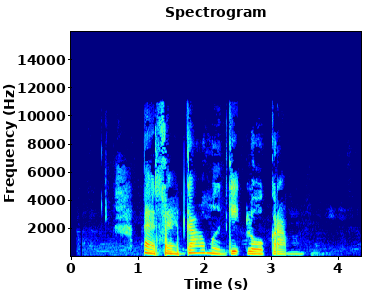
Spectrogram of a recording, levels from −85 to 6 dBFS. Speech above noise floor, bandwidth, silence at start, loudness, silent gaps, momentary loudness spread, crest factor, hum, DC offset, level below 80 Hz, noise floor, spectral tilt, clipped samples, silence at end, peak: 40 dB; 11.5 kHz; 0.65 s; -21 LUFS; none; 19 LU; 22 dB; none; under 0.1%; -56 dBFS; -61 dBFS; -6 dB/octave; under 0.1%; 0.9 s; -2 dBFS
